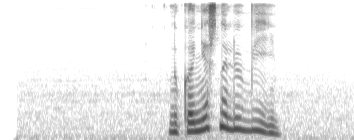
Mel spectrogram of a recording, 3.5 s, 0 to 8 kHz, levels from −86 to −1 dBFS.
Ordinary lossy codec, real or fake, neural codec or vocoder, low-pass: none; real; none; 7.2 kHz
